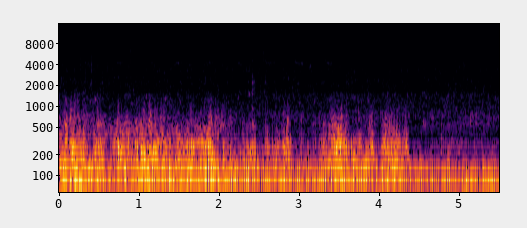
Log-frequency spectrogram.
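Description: A boat engine rumbles steadily up close.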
